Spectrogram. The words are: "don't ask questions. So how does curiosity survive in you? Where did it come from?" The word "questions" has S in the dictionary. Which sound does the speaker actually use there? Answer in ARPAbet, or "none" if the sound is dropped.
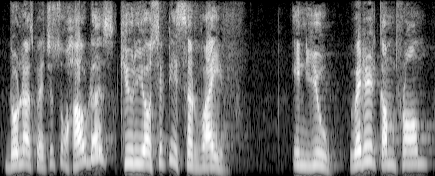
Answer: none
